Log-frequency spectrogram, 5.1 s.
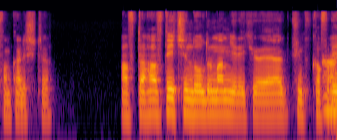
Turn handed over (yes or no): yes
